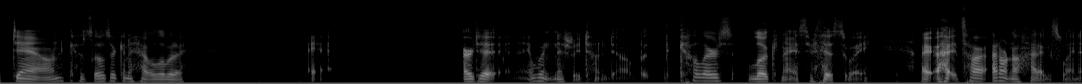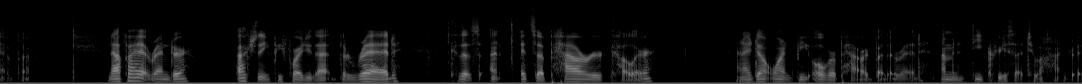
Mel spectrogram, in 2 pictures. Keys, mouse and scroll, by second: 0.0 r, 0.5 drag, 1.1 g, 2.3 click, 2.9 click, 4.1 click, 9.5 middle click, 9.9 KP_0, 14.5 click, 14.9 middle click, 15.8 KP_0.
